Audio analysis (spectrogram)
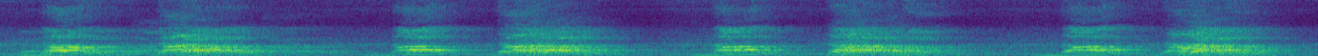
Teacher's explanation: কোথায় থেকে না জিহ্বার অগ্রভাগ উপরে দুই দাঁতের গোড়ায় দাল। দাল জিহ্বা ওখানে বসে থাকবে, ওখান থেকে কি উচ্চারণটা শুরু হবে দাল দাল দাল দাল দাল দাল দাল দাল তা তা ওখান থেকে না দাল দাল।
